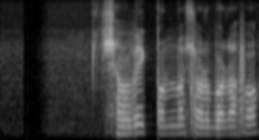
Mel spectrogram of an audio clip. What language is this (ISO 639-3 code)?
ben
